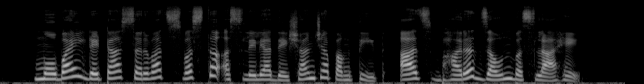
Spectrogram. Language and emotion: Marathi, neutral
